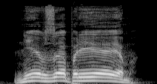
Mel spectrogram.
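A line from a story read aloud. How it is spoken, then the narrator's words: Carpenter's snort. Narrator (Russian): фыркнул плотник Стаутон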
